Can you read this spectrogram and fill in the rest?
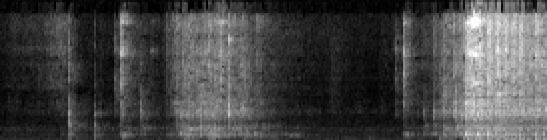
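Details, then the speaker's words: Lawn edger small engine that came in as a no-start, after carburetor cleaned and bowl refitted, on bench: after handling noise it catches near the end and settles into steady, even running; likely dirt in the carburetor had prevented running. "So, it runs nicely. And um there's probably a piece of dirt inside the inside the car body itself that prevented it from running."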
